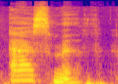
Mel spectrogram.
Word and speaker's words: azimuth: It's azimuth. We don't emphasize the ass, although I would.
